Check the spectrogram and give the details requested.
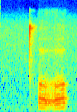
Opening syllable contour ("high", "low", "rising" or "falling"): low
